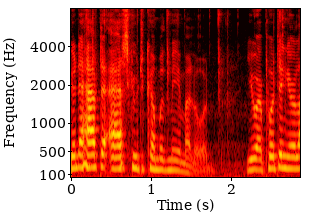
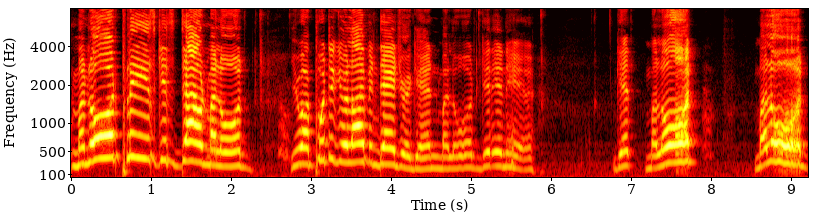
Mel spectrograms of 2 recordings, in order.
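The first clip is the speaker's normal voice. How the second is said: loud, higher calls to the lord; urgent shout; 5 semitones higher, 14 dB louder than usual. Pretend. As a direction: yell at him to get down.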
